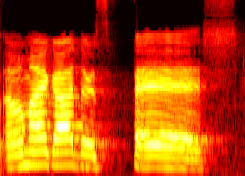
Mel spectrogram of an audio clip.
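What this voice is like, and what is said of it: Excited cartoon teen girl voice. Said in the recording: “just a couple of iterations away from doing a dead-on summer impersonation from Rick and Morty”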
